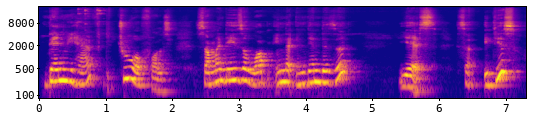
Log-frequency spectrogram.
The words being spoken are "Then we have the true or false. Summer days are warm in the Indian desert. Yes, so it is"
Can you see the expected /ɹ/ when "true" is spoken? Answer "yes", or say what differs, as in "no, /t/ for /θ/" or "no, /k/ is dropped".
no, /ɹ/ is dropped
